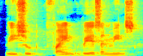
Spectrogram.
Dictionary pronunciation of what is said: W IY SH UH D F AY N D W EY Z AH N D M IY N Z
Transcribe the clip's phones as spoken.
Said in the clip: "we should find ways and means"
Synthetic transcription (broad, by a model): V IY SH UH D F AY N D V EY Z AH N D M IY N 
